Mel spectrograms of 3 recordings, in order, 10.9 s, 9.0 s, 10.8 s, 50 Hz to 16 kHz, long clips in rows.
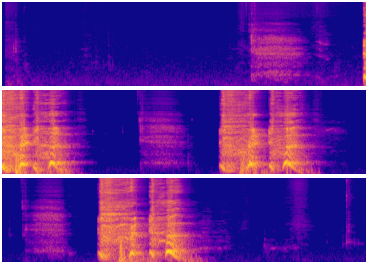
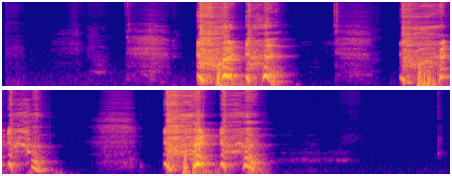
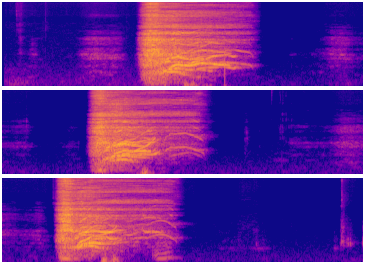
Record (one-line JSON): {"cough_length": "10.9 s", "cough_amplitude": 32768, "cough_signal_mean_std_ratio": 0.32, "three_cough_length": "9.0 s", "three_cough_amplitude": 32768, "three_cough_signal_mean_std_ratio": 0.38, "exhalation_length": "10.8 s", "exhalation_amplitude": 32768, "exhalation_signal_mean_std_ratio": 0.4, "survey_phase": "beta (2021-08-13 to 2022-03-07)", "age": "45-64", "gender": "Male", "wearing_mask": "No", "symptom_none": true, "smoker_status": "Never smoked", "respiratory_condition_asthma": false, "respiratory_condition_other": false, "recruitment_source": "REACT", "submission_delay": "1 day", "covid_test_result": "Negative", "covid_test_method": "RT-qPCR"}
